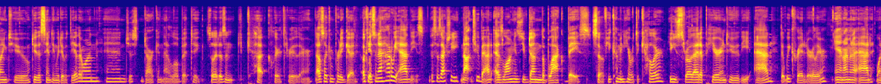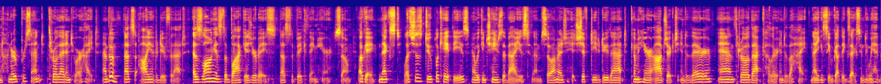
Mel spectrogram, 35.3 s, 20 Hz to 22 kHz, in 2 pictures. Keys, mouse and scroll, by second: 0.2 click, 3.6-3.9 middle drag, 4.1 scroll up 3, 4.3-4.7 middle drag, 5.9 scroll down 2, 6.3 middle click, 7.0 scroll down 5, 7.2 middle click, 7.7-8.0 scroll down 2, 8.0 middle click, 10.6 click, 11.8-14.6 drag, 15.6-16.6 drag, 16.9 click, 18.5 click, 20.9 click, 23.1 middle click, 23.6-23.9 scroll down 3, 24.4 click, 24.7 middle click, 24.8 middle click, 25.6-26.0 drag, 27.0 shift+d, 28.0 click, 29.0-30.2 drag, 31.2 middle click, 32.0 click.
